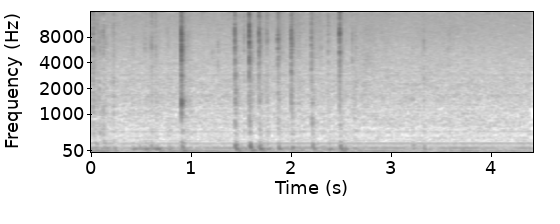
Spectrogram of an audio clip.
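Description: Typing on a computer keyboard: a run of keystrokes, busiest in the first half and sparser toward the end, over a steady low electrical hum.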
